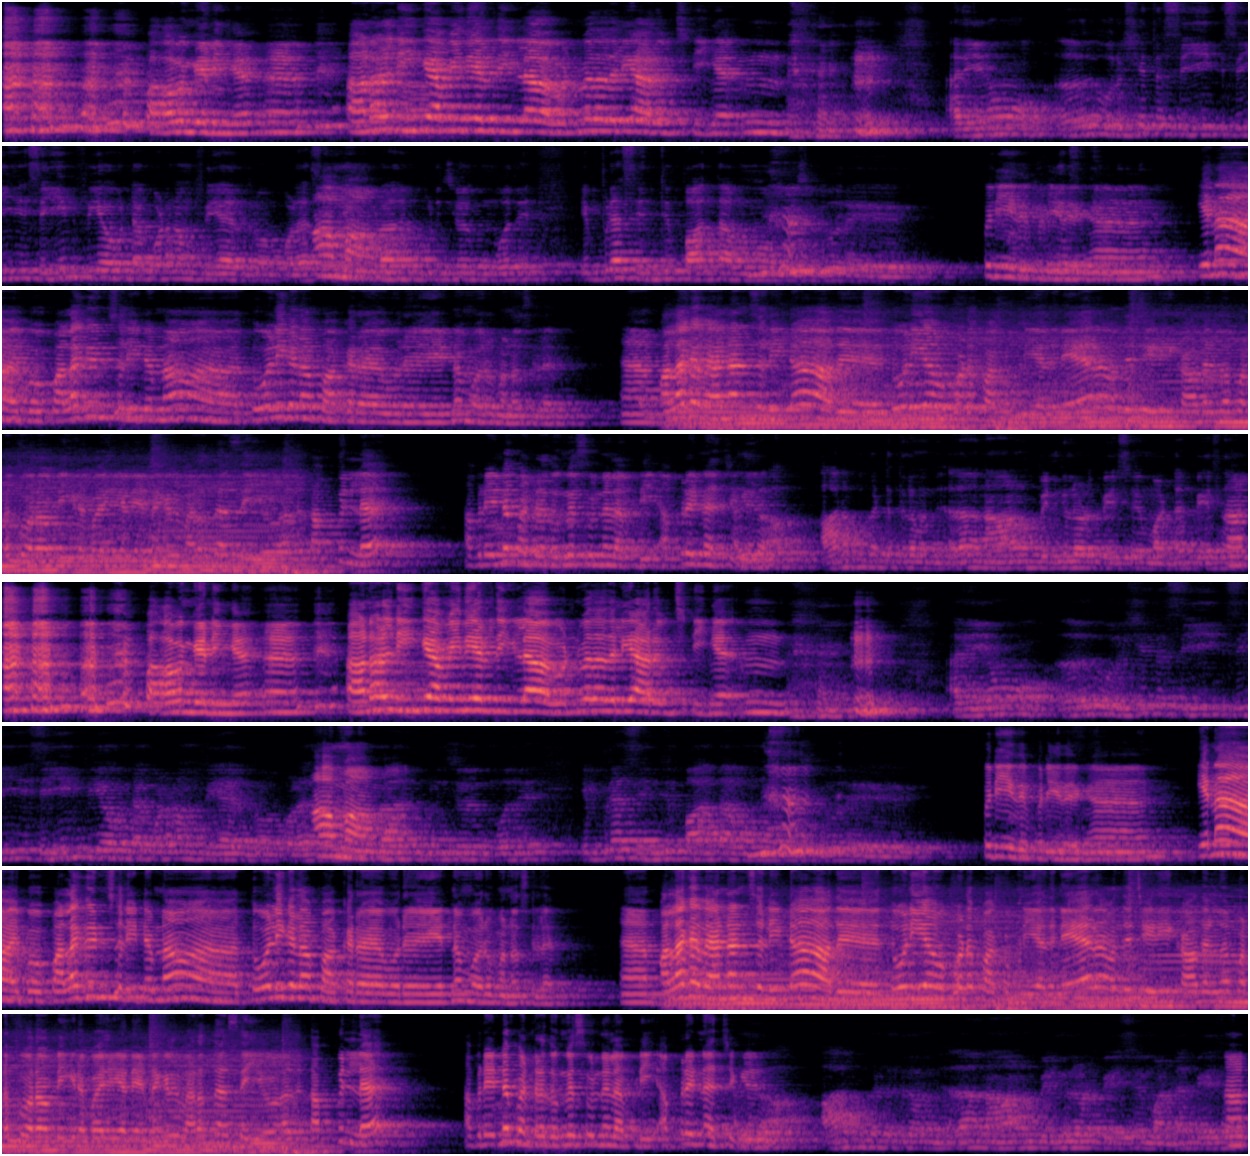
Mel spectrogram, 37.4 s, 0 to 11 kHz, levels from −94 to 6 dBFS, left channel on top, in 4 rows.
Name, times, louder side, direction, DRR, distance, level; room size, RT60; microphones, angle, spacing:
voice 1, 0.0-5.9 6.4-6.6 11.7-12.3 14.9-15.4 16.7-18.0 18.3-22.8 23.3-30.9 31.5-33.7 37.2-37.3, right 5 dB, 80° right, 8 dB, 0.9 m, -31 dB
voice 2, 2.9-3.2 5.9-16.3 16.9-18.1 18.5-18.9 23.5-24.4 31.7-32.3 33.5-37.3, left 2 dB, 80° left, -1 dB, 2.1 m, -44 dB
sound 1, 23.6-30.3, equal, 55° right, 1.3 m, -37 dB
10.0 x 4.3 x 5.2 m, 1.1 s
head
